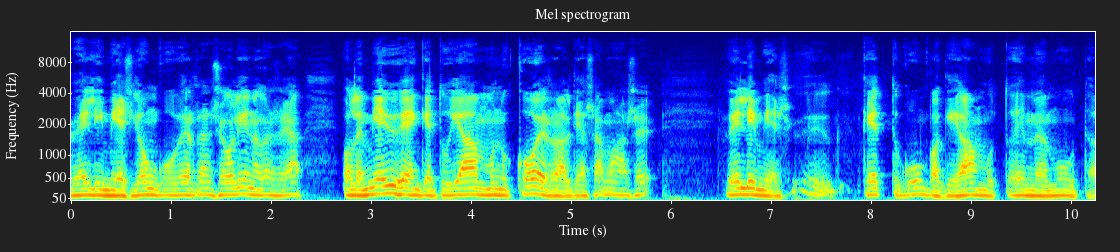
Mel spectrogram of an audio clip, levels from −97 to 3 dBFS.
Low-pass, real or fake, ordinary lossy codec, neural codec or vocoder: 14.4 kHz; real; AAC, 64 kbps; none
